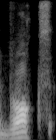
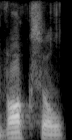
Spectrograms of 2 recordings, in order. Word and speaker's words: Vauxhall: have to tell you there's a car named a Vox. It's not spelled that way, but it says it's spelled Vauxhall and Vauxil.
